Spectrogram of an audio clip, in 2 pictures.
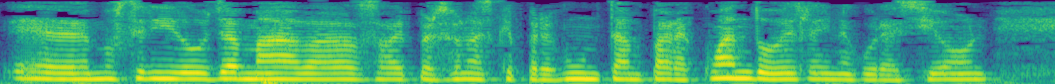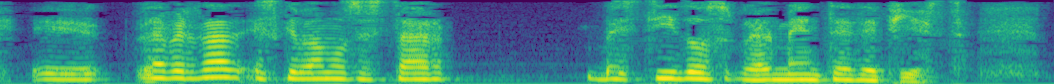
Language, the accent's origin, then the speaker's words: Spanish; Ecuador; para todos quienes somos ecuatorianos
